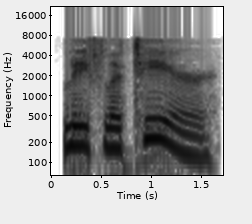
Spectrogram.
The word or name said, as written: leafleteer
